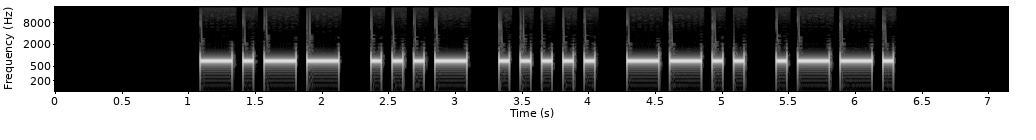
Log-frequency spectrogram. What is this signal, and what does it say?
Morse code, heard as a keyed tone, about 15 wpm, 700 Hz. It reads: YV5ZP
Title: DXCC-100 Call Signs - 5 Characters - 15wpm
